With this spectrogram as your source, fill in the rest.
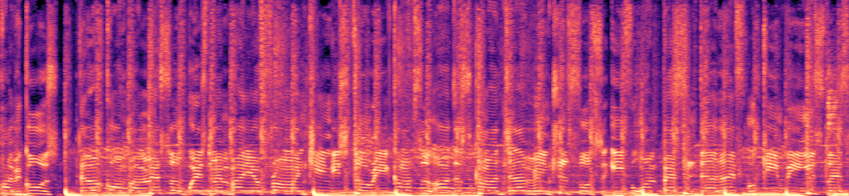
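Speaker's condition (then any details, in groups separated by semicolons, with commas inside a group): No condition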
